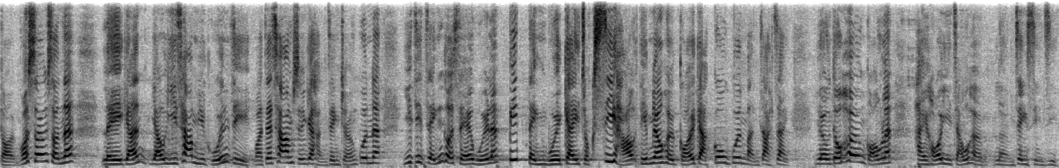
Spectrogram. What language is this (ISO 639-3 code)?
yue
